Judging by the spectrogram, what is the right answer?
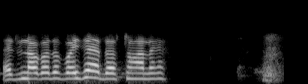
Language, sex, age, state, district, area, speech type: Odia, female, 60+, Odisha, Angul, rural, conversation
